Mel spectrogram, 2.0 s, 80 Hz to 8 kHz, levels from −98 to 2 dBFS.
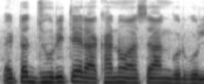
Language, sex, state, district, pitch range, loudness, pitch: Bengali, male, Tripura, West Tripura, 145-165 Hz, -13 LUFS, 150 Hz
